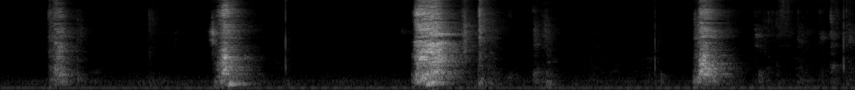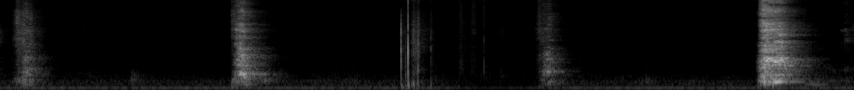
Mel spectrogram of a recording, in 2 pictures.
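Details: A dog gives about nine short, harsh, dry coughs spaced a couple of seconds apart: cough.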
